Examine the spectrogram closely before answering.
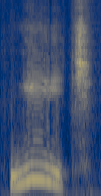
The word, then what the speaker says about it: ngich: The meaning of ngich, this is nga. It starts with nga.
